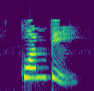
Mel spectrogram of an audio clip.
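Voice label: "关闭", Mandarin Chinese; hsk; chinese flashcards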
